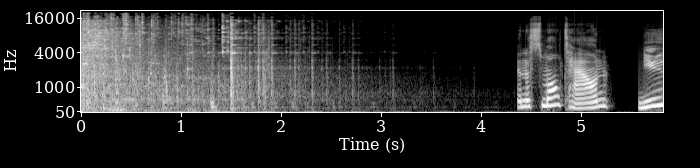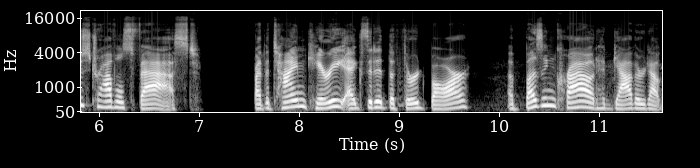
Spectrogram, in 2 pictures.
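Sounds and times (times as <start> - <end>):
mirror glass shattering: 0.0 - 3.6
speech: 4.4 - 7.0, 7.6 - 11.6.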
